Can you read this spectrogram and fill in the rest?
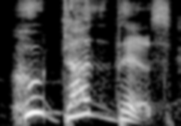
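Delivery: high, drawn-out indignant protest; acted-out incredulous complaint, dragged out high; exasperated disbelief. Grandfather reacting to the hospital policy, exasperated. Outraged reply to nurse's policy.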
